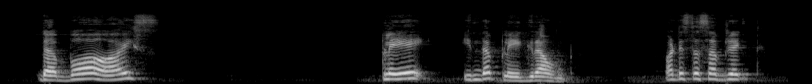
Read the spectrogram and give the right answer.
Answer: The boys.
